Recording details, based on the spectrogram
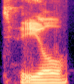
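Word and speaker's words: Thiel: uh Ken and Norma Teal. Teal Teal. T H I E L. Um, I know Peter Teal, the investor, tech guy, it's pronounced teal, spelled the same way.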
